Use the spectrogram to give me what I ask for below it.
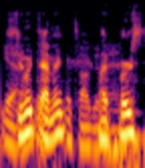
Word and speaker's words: Stuart Deming: Yeah, Stuart Deming. Yeah, Stuart Deming.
